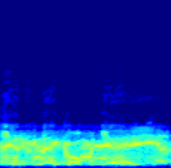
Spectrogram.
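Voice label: player killed enemy mood med, speech Polish; War Thunder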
